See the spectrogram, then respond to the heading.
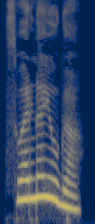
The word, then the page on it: ಸ್ವರ್ಣಯುಗ: Kannada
